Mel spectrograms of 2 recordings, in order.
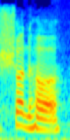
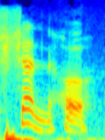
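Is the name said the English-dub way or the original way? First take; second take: original; English dub. First: The name is said the original way. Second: The name is said the English-dub way. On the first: "Shunhe is pronounced as Shunhe" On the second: "in the English dub, they pronounce it as Shenhe"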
